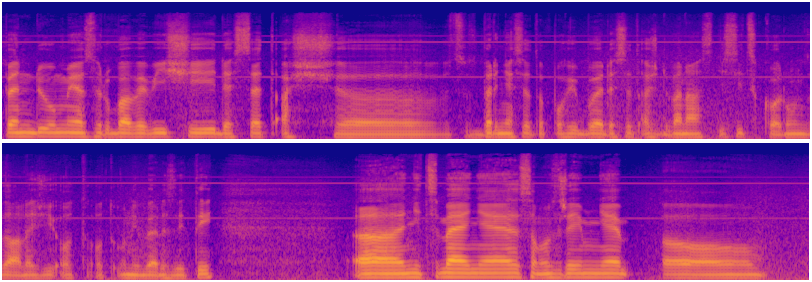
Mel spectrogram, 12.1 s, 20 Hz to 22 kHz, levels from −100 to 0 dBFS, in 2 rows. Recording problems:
wind noise on the microphone; occasional gusts; 25 dB below the speech
high-pitched whine; faint; throughout; 6.5 kHz, 25 dB below the speech

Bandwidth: 15.5 kHz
